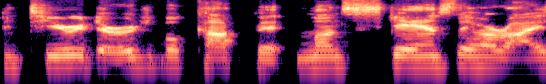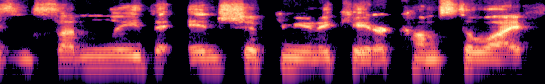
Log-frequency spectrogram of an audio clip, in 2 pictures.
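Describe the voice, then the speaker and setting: A man's voice: medium pitch, little pitch movement, a little fast, sharp tone, dry recording. A man reading stage directions as scripted narration at an informal table read.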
